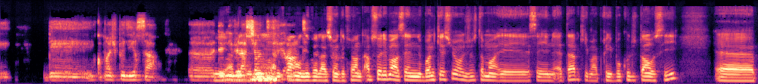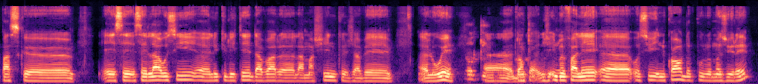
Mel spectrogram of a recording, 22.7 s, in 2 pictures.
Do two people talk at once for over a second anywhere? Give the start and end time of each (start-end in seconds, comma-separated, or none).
3.1-4.6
